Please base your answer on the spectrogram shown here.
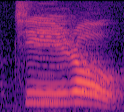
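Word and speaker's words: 鸡肉: " 지로우 " 를 어떻게 발음 하나 요 ? 지로 .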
